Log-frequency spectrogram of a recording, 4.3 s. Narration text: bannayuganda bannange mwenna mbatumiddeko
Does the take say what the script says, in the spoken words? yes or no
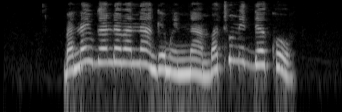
yes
